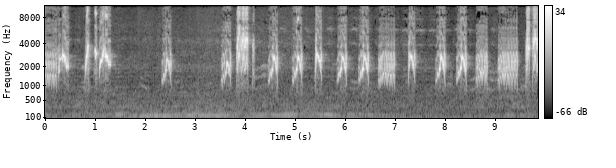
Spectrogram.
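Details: Caged red-whiskered bulbul showing liveliness with a long, fast series of sharp chirps and harsh buzzy squawks, roughly two per second, loud and energetic.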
